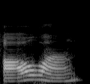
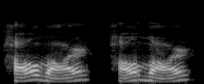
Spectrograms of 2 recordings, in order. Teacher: No voy a añadir la E, pero además la regla fonética con esto me dice que la N desaparece fonéticamente. Entonces, sin la retroflexión vocálica es how van, y ahora con la retroflexión vocálica es how var.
